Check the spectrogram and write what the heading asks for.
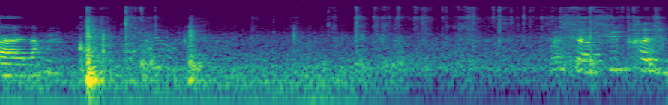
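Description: Gift-wrapping paper crinkling and tearing in short crackles as a present is unwrapped, with one sharp knock about half a second in.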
